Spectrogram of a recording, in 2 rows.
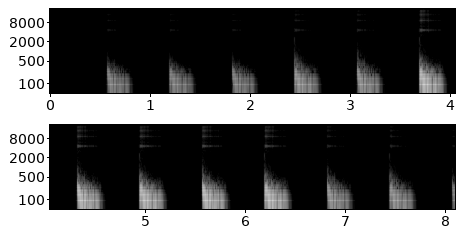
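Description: Simulated Korotkoff sounds: a series of about thirteen regular low thumps at roughly 95 a minute that grow louder, then fade during cuff deflation.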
